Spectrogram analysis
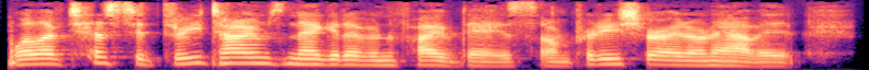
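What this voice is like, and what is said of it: Hoarse, strained voice. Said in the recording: “My voice is shot. I, like, lost my voice. ... I, like, got the worst cold in the world”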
